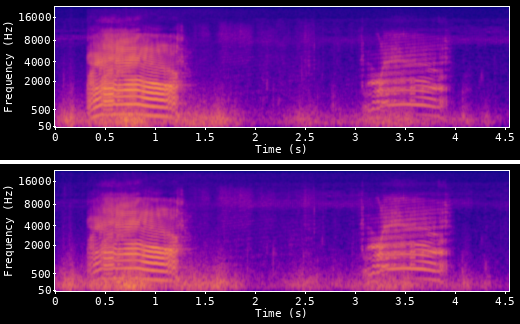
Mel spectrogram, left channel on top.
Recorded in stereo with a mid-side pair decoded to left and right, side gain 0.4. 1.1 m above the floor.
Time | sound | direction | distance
0.3 | a cat meowing | 60° left | ?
